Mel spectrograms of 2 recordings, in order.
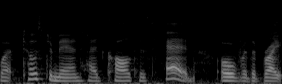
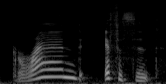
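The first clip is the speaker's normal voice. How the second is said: higher, slow and grand; proud exclamation; 9 semitones higher, 5 dB louder, slower than usual. A narrator's reading. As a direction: savour the made-up word. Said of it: "exclaimed Toaster".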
